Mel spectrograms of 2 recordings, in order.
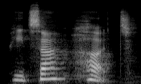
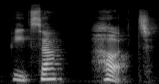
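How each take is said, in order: First: It is said with American English sounds. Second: The same.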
